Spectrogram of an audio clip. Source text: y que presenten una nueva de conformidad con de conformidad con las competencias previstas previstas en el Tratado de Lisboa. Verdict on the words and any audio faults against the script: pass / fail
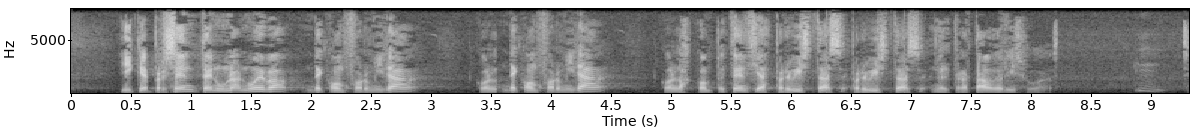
fail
